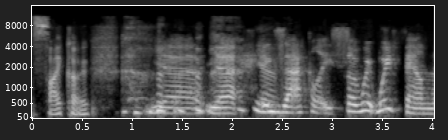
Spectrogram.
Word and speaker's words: psycho: of the others, even psychosis, because if it's spelt with a P. Whenever I prescribe the psychotico bowel nosode, it's psycho.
